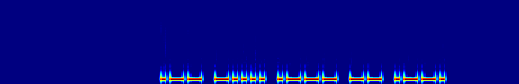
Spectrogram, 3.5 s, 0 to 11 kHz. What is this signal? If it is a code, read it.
Morse code, heard as a keyed tone, about 40 wpm, 700 Hz. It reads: W6JMP
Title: Call Signs - 40wpm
